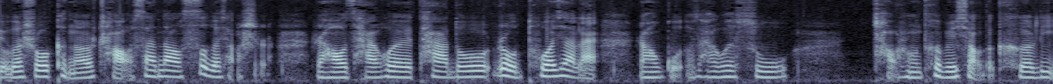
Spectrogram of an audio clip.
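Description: A woman with a fairly low pitch speaks in a monotone, flat way at a moderate pace, with a dry, close sound and no echo. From Harbin, Heilongjiang, China. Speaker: accountant, food lover. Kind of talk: casual chat. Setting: studio.

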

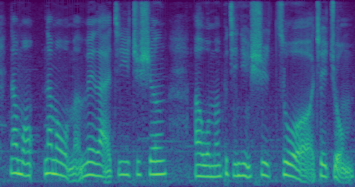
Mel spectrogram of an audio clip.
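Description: A woman's medium-pitched, dark, mellow voice at a fairly slow pace, with fairly even intonation and very even loudness. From Gansu, northwest China. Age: young. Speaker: entrepreneur. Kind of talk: radio interview. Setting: radio studio. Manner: hesitant, many fillers.

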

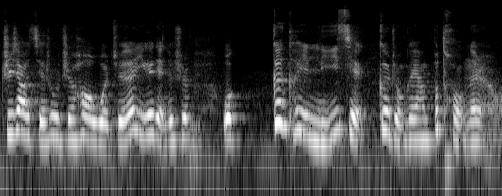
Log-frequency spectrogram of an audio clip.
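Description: Speaking at a moderate pace, a woman at a fairly high pitch has a plain, everyday voice. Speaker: volunteer English teacher. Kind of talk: casual chat.

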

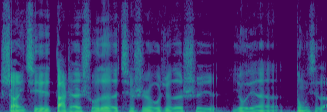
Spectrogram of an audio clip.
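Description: In a very clean recording with a silent background, a man with a plain, everyday voice speaks at a fairly quick pace and a fairly low pitch. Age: 20s. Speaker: podcast producer. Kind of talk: casual chat.

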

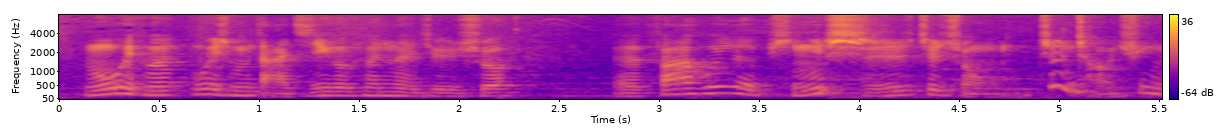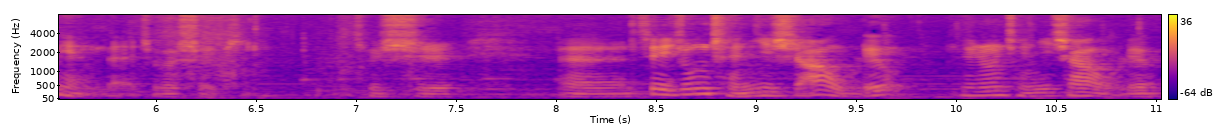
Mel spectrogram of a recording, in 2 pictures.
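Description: A man speaks at a moderate pace with very wide pitch swings, music playing in the background and audible echo in the room. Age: 30s. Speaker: amateur runner, running mentor. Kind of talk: casual chat.

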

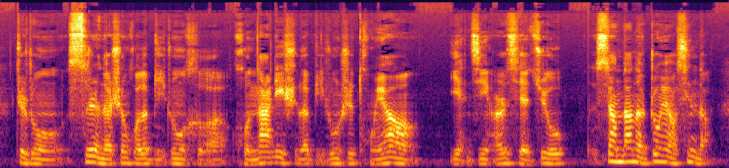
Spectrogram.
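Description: Noticeable background noise accompanies a man with a medium pitch. He talks at a moderate pace with fairly even intonation. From Shiyan, Hubei, China. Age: 20s. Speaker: doctoral student and poet. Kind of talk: interview conversation. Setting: studio. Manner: hesitant, filler-heavy academic speech.

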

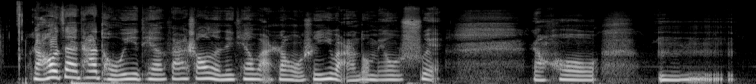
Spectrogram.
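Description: Long, frequent pauses mark this woman's fairly slow speech, pitched fairly high with ordinary variation, over noticeable background noise. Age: young. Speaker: solo podcaster. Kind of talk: casual monologue. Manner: halting, many fillers.

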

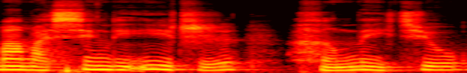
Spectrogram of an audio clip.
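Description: A woman speaks with fairly low pitch and fairly even intonation. The recording is very clean, with a silent background. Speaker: guest's mother. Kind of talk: prepared message. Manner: halting.

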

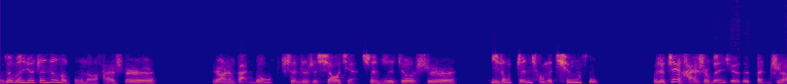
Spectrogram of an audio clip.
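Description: Speaking at a moderate pace, a man with a high voice moves through very wide pitch swings. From northeast China, Shenyang. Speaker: book enthusiast guest. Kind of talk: casual literary discussion.

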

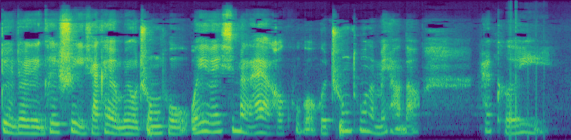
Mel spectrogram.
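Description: The woman speaks at a medium pitch with ordinary variation. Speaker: audio show host doing a live stream. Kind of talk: casual live-stream chat with listeners.

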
